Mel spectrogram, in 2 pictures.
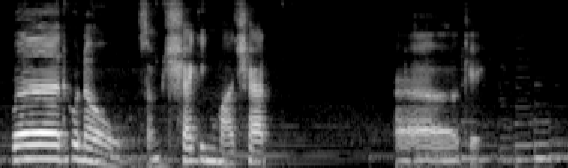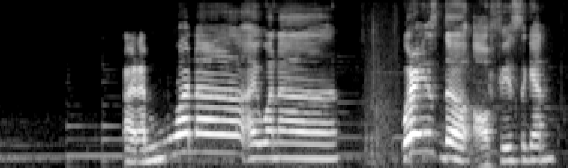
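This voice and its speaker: Rambling game streamer, lively pitch. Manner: rambling, thinking aloud. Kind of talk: casual live gameplay commentary.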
